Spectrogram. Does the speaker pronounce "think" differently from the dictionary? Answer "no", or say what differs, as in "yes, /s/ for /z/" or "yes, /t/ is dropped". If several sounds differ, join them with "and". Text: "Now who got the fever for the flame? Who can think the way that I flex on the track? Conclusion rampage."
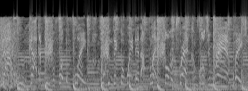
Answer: yes, /t/ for /θ/ and /ŋ/ is dropped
